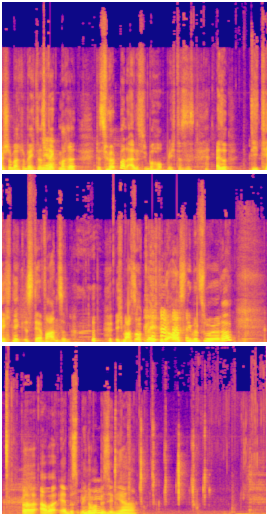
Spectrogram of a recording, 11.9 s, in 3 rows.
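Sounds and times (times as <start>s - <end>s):
speech: 0.0s - 10.1s
laughter: 5.0s - 7.2s
person smacking while eating: 9.6s - 11.8s.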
